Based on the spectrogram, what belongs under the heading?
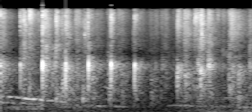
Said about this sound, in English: Let's give her another clap.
